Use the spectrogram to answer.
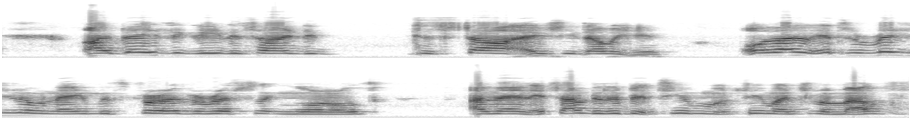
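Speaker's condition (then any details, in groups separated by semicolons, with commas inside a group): Cerebral palsy; wheelchair user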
